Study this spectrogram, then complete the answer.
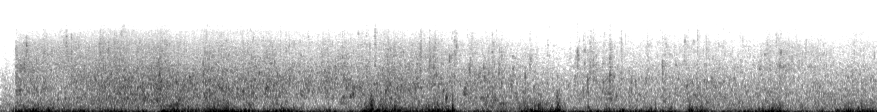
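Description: Wind blows hard across an open microphone outdoors.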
